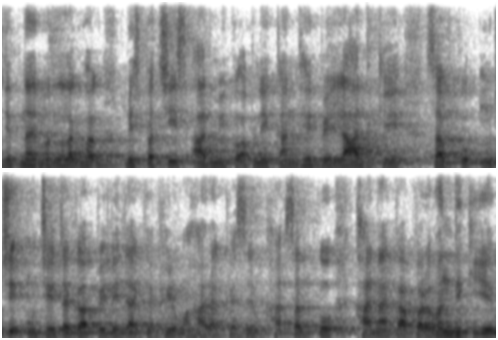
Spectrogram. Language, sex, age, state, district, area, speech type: Hindi, male, 18-30, Bihar, Samastipur, rural, spontaneous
